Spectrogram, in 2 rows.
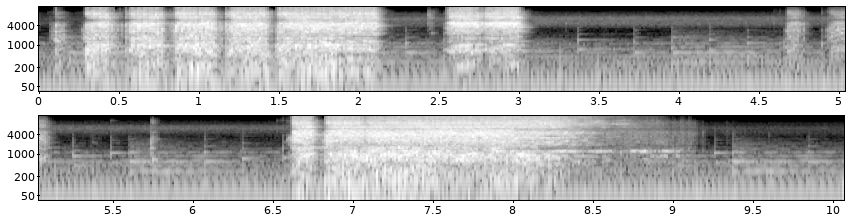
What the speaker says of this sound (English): impact gun with our T40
